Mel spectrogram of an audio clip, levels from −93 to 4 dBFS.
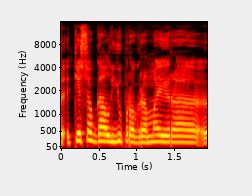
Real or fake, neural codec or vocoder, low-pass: real; none; 14.4 kHz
